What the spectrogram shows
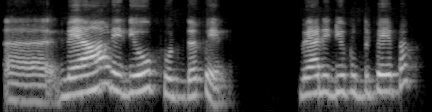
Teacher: a WH question. When we talk about the intonation of WH question, that has long falling intonation pattern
